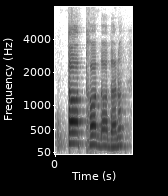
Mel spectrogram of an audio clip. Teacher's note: तो जिह्वा दांतों को स्पर्श करती त वर्ग के उच्चारण में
